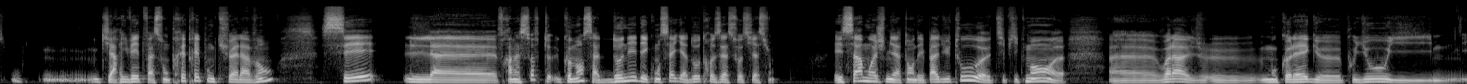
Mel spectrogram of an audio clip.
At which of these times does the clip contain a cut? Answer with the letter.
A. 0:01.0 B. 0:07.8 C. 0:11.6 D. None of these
D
